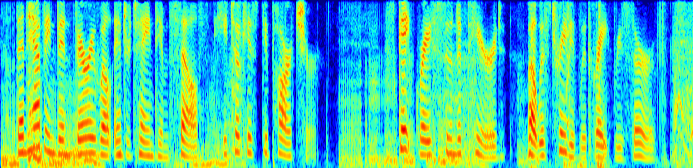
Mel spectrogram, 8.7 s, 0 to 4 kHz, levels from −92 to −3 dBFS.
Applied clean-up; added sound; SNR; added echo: none; Zipper (clothing); 10 dB; none.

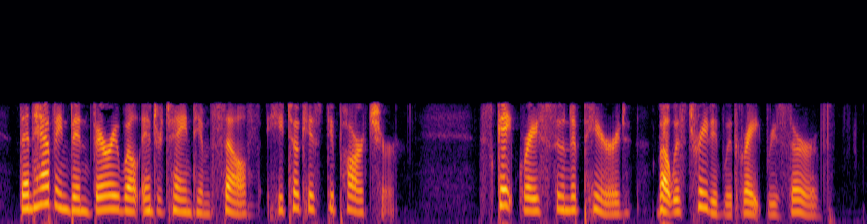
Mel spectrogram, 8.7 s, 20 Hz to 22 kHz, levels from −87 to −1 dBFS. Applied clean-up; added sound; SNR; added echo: none; none; none; none.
